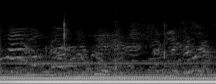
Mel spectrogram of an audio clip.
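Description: Children's voices calling out over a loud, steady low drone from the band's sound system as the song ends.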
